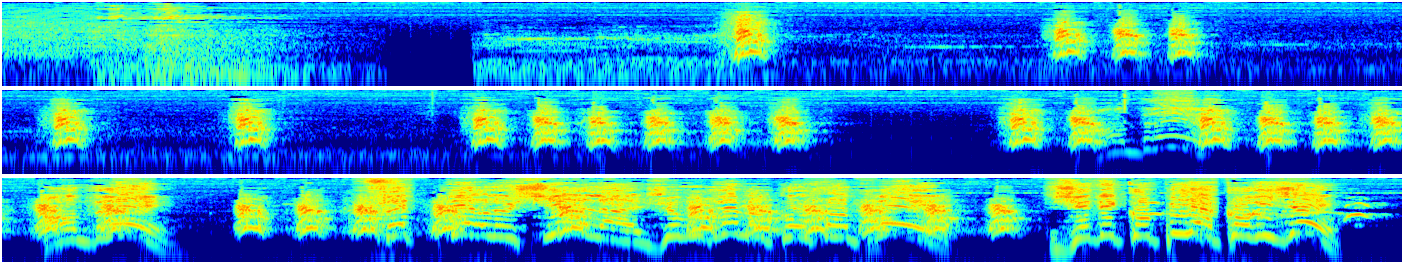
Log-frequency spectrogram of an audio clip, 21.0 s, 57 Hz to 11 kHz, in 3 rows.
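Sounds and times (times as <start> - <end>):
low rumble: 0.5 - 9.4
dog barking: 3.6 - 4.0, 5.2 - 6.2, 7.2 - 8.5, 9.3 - 11.2, 12.0 - 14.3, 15.2 - 20.0, 20.7 - 20.9
speech: 17.2 - 18.3, 19.4 - 20.8.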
